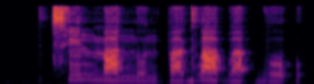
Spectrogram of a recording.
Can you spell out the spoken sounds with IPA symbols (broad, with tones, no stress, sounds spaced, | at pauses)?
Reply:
t͡sʰ ẽ˦ n m a˧ n̪ o˨˩ n p a˨˩ ɡ w a˥˧ b a˨ ʔ b o˨ ʔ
